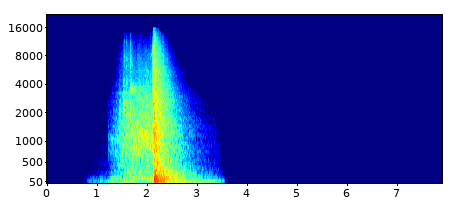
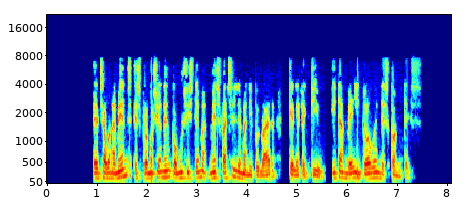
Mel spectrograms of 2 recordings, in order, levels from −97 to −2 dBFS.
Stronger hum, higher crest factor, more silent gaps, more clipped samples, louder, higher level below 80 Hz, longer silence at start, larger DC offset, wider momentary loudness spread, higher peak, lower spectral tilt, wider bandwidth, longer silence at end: neither; first, 28 dB vs 16 dB; second, none vs 4.70-4.83 s, 5.59-5.69 s; neither; second, -25 LUFS vs -18 LUFS; first, -40 dBFS vs -52 dBFS; first, 1.3 s vs 0.95 s; neither; first, 20 LU vs 7 LU; about the same, -4 dBFS vs -2 dBFS; second, -4 dB/octave vs -5.5 dB/octave; first, 15.5 kHz vs 8 kHz; first, 4.8 s vs 0.7 s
